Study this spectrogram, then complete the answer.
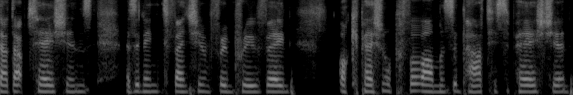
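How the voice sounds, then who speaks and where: With a Yorkshire accent, a woman of medium pitch talks at a moderate pace in a dry, close sound with no echo. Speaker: occupational therapist and author. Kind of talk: webinar presentation. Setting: online webinar.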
